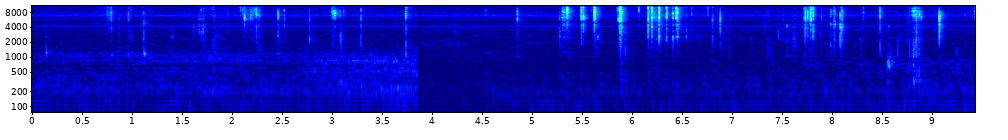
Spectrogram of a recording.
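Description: Close-miked mouth sounds of biting and chewing soft fruit jelly candy sticks. A low muffled rumble cuts off abruptly about four seconds in, followed by a run of sharp wet clicks and crackles that are thickest just past the middle and again near the end.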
